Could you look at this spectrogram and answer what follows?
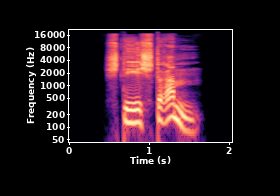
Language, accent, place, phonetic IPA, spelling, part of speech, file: German, Germany, Berlin, [ˌʃteː ˈʃtʁam], steh stramm, verb, De-steh stramm.ogg
- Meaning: singular imperative of strammstehen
